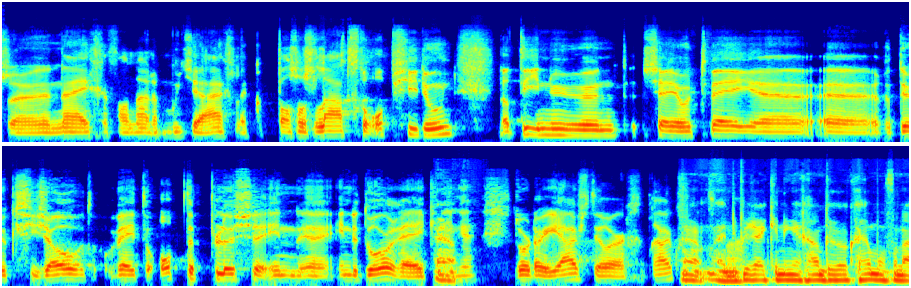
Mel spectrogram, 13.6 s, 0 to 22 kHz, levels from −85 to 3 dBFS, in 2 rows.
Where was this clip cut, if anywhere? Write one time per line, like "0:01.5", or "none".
none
